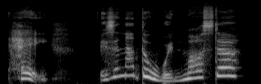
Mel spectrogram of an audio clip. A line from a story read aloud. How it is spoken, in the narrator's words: In his wake are shouts of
